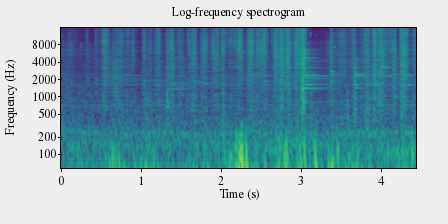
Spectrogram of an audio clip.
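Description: A gloved hand rubbing finish onto a blackened steel stool frame: irregular scrubbing strokes, with a heavier knock about two seconds in.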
